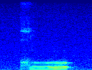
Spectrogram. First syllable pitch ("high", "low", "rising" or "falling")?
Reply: rising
